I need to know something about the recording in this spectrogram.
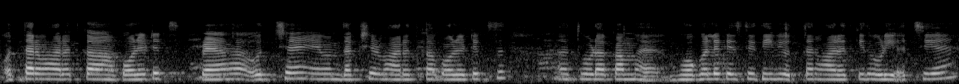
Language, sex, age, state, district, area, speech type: Hindi, female, 18-30, Madhya Pradesh, Narsinghpur, rural, spontaneous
